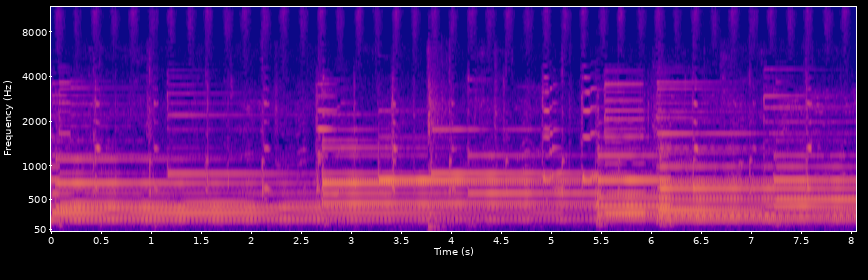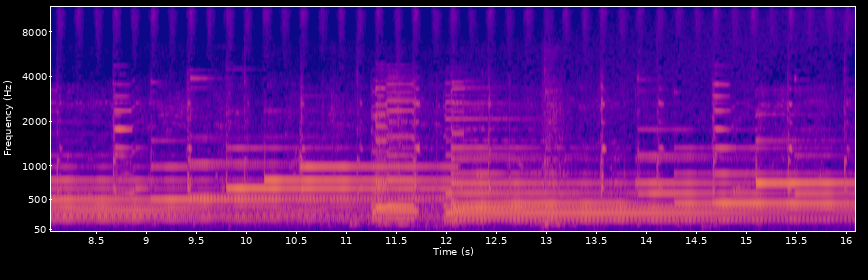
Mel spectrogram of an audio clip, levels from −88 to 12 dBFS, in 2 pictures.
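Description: No faults heard anywhere in the audio.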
